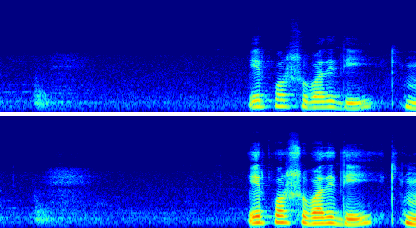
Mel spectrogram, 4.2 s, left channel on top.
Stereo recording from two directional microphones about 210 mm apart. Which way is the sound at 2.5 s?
50° right (ahead or behind).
